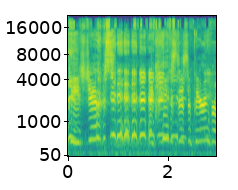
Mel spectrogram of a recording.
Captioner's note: laughing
